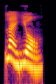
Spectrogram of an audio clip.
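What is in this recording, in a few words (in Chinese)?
"滥用" Mandarin Chinese; hsk; chinese-flashcards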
